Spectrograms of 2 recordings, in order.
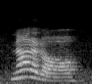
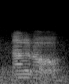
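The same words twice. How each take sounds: First: Said in the usual way. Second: Much softer, half to herself; soft, inward repeat; quiet. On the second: Real, not acted. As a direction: let it drop away under your breath.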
